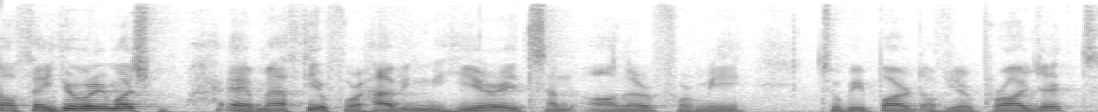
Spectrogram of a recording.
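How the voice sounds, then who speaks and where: A man with a Venezuelan accent speaks at a fairly quick pace in a medium pitch, his dark, mellow tone carried on fairly even intonation. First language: Spanish. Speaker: pianist. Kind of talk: interview. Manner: halting, with fillers and repetitions.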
